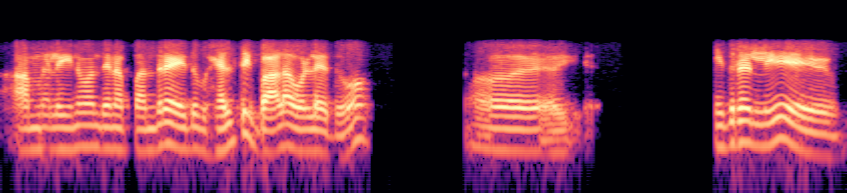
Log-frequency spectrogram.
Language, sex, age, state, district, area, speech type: Kannada, male, 45-60, Karnataka, Davanagere, urban, conversation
